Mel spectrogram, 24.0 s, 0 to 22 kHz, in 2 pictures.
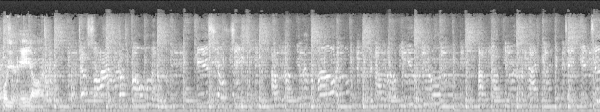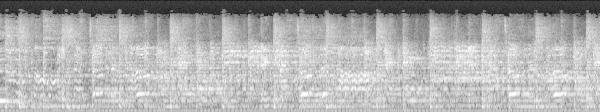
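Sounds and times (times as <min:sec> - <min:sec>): rock music with singing: 0:00.0 - 0:24.0.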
